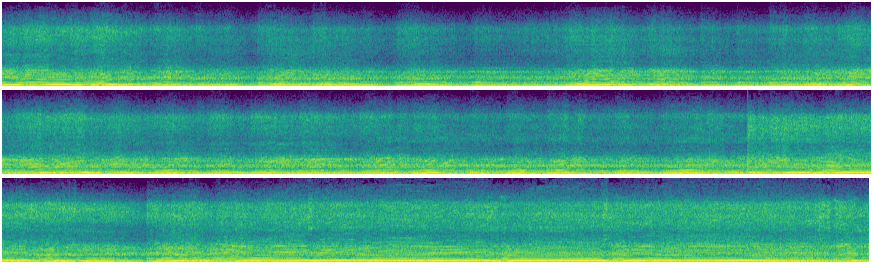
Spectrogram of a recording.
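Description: A snowmobile engine roars up close, revving up and down constantly.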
